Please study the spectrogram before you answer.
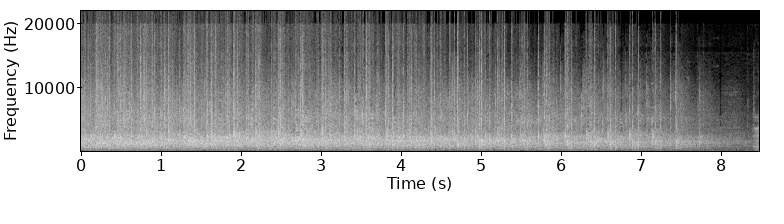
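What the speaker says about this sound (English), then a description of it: "Let's give them a round of applause" Loud, sustained crowd applause at an outdoor Pride 2022 flag raising in Monroe County, dense clapping from many people holding steady before gradually thinning toward the end.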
